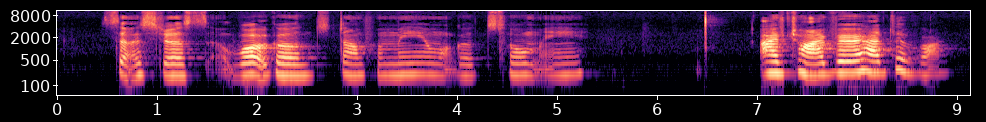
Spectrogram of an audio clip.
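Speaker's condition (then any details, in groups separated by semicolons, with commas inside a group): Friedreich's ataxia; cannot speak if quiet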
